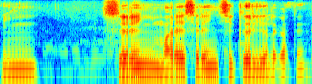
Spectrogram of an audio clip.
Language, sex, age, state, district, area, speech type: Santali, male, 45-60, Odisha, Mayurbhanj, rural, spontaneous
